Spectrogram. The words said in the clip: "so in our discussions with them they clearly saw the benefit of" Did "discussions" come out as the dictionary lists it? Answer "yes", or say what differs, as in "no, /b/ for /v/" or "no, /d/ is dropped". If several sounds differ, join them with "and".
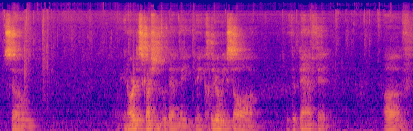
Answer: yes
